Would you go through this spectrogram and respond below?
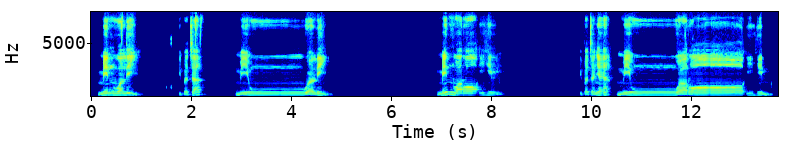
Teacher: Nunnya dimasukkan ke wawu. Ya, wawunya disertai dengan gunnah. Inilah namanya idgham bi gunnah ya.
